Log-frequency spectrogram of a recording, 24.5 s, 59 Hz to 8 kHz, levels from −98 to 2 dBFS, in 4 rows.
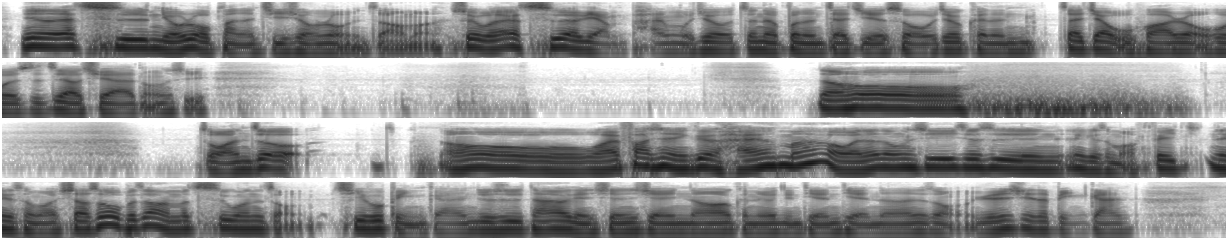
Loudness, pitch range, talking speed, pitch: -19 LUFS, 115-155 Hz, 300 characters per minute, 135 Hz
